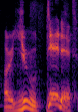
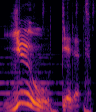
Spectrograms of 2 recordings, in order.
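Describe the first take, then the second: First: The stress is on "did". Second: The stress is on "you".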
